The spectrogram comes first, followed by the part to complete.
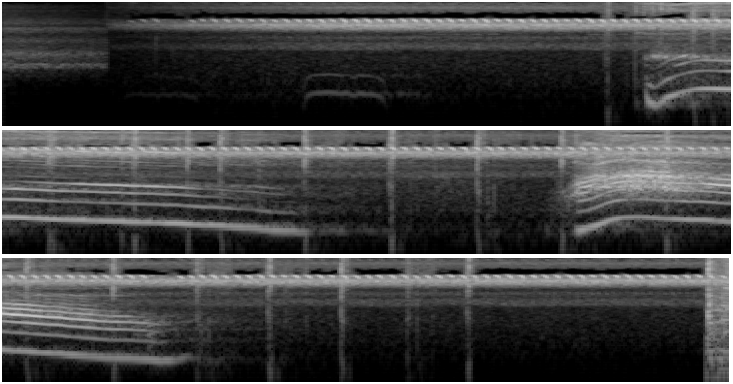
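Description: Two long owl hoots, each about two seconds and falling in pitch, over a steady high cricket trill. A fainter short call comes about two seconds in.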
